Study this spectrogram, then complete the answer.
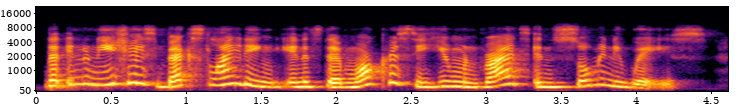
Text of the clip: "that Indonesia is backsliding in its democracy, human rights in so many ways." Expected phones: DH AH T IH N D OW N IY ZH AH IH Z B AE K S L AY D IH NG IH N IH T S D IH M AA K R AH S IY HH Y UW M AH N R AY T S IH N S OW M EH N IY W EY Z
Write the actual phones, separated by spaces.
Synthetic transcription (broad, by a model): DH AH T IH N D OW N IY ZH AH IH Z B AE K S L AY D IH NG IH N IH T S D IH M AA K R AH S IY HH Y UW M AH N R AY T S IH N S OW M EH N IY W EY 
